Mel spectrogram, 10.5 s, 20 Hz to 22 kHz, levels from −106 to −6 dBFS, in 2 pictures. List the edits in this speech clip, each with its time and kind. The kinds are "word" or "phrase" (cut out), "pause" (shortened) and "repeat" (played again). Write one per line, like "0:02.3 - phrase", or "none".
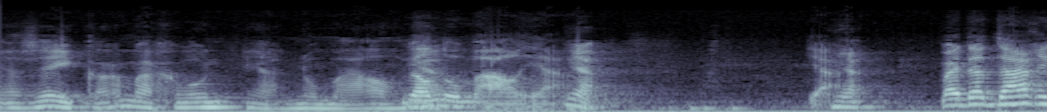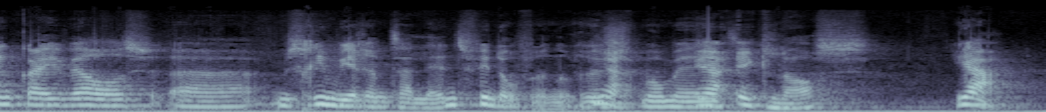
0:07.9 - word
